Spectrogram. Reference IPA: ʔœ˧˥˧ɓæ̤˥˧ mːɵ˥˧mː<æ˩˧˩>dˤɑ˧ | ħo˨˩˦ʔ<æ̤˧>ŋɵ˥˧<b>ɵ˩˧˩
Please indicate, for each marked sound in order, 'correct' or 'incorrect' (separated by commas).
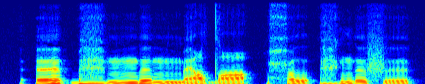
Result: correct, correct, incorrect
